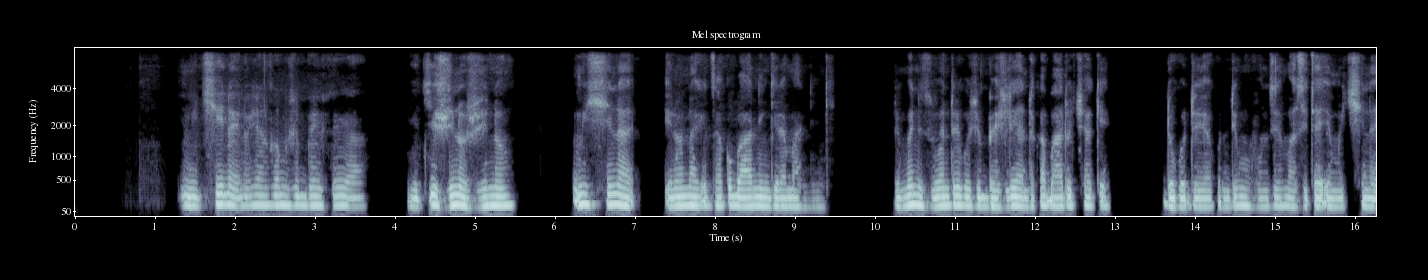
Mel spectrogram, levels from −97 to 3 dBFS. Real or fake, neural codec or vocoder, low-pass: real; none; 7.2 kHz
